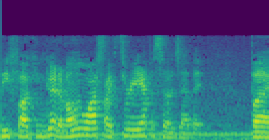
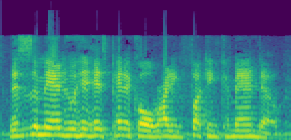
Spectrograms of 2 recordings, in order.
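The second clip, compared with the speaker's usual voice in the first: ordinary delivery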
